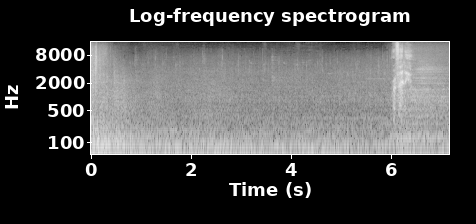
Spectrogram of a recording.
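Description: A blasting curse explodes in a Harry Potter wizarding game, a sharp bright burst arriving near the end and rising above a dense, steady rumble of game noise and talk.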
